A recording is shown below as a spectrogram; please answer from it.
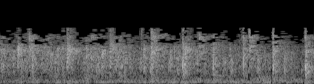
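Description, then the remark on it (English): A crowd applauds steadily for about three seconds, a dense, crackling wash of many hands clapping at once with no voices over it. “We should all applaud the excellence here for being with us today.”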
